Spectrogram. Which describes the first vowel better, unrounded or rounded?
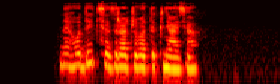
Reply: unrounded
